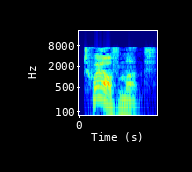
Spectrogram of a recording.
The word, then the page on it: twelvemonth: British English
